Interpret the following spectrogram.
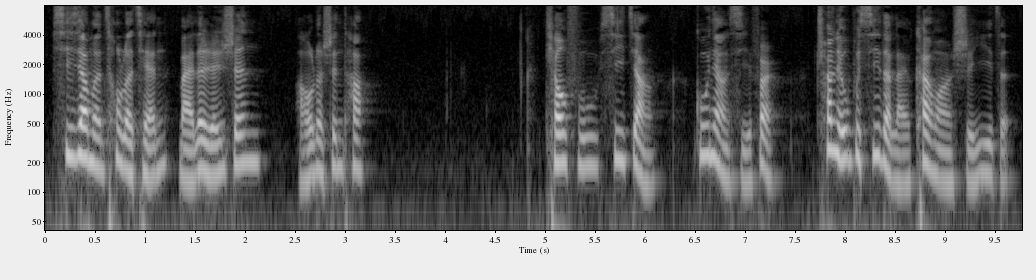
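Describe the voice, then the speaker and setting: An audiobook narrator with a mid-range voice reads a literary story expressively, in a storytelling manner that brings out the dramatic phrases.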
